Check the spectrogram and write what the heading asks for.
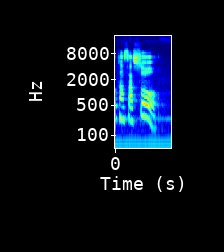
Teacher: E a sílaba tônica tá no sa.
